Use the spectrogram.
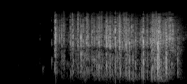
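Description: Tarot or reading cards being shuffled by hand, a dense close riffling flutter that starts abruptly after a short silence and runs continuously for over a second, loud and alone.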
